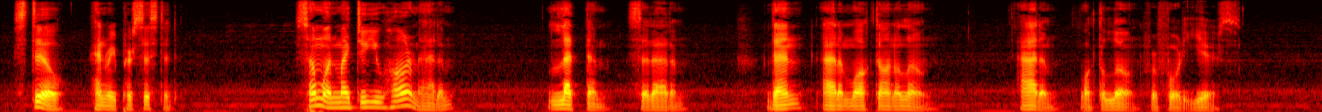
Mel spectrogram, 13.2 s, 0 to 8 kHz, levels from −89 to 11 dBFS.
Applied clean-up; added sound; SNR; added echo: none; none; none; none.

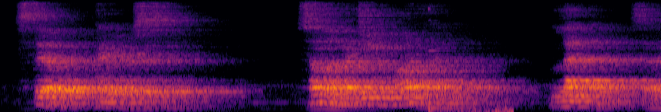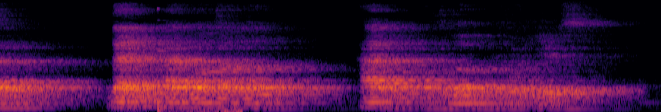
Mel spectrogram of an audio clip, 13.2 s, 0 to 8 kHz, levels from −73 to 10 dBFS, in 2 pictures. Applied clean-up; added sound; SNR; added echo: neural separator model SepFormer DNS4.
